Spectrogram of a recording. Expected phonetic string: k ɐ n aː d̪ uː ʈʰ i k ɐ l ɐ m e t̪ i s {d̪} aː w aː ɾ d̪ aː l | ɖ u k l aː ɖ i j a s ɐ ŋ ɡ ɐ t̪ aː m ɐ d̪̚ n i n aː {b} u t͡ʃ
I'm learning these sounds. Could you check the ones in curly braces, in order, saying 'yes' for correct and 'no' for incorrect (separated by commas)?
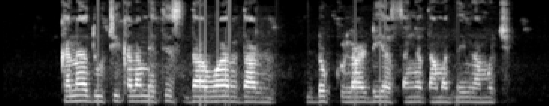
yes, no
